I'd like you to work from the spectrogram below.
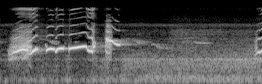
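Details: Oriental magpie-robin singing energetically, played as a fast lure to rouse other birds: a quick run of bright whistled, slurred notes in about one and a half seconds, then a steady low hum, with another note starting at the end.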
